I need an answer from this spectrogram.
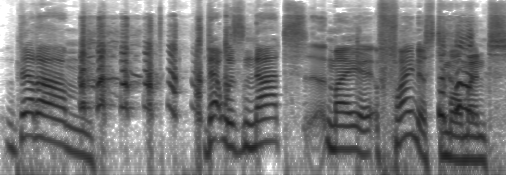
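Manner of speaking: laughing through the words; slow, amused confession; sheepish laughing admission. Real, not acted. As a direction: own up slowly through a laugh. Sheepishly owning up to wrong text.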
